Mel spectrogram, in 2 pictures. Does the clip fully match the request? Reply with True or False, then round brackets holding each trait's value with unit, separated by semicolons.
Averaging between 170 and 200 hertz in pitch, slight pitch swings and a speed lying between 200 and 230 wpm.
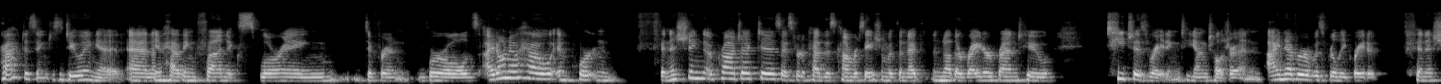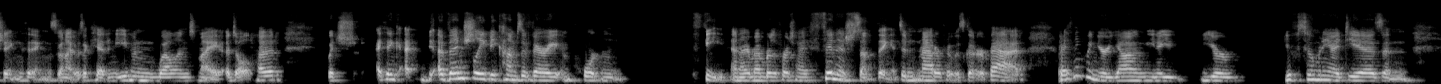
False (185 Hz; 5.4 semitones; 205 wpm)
